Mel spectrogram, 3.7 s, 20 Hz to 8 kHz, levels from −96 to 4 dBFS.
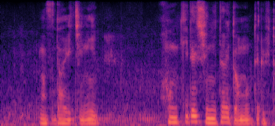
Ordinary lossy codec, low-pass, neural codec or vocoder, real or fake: none; none; codec, 16 kHz, 4 kbps, X-Codec, HuBERT features, trained on general audio; fake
